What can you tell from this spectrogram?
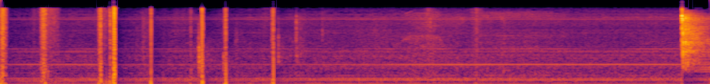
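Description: Wahl Magic Clip hair clipper, opened up, running on mains power with a loud steady hum. It keeps running without cutting out while it is handled after its worn switch pin was turned to cure a bad contact. Several sharp clicks sound in the first two seconds, and there is a brief rustle near the end.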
